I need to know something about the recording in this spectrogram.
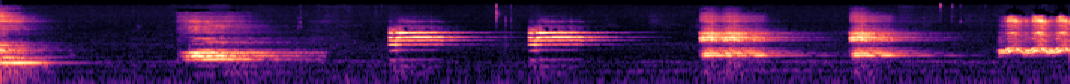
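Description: Boat horns and whistles sounding one after another: six separate blasts of different pitch, each starting sharply and fading over a second or two. Some are low, some high, later ones sound two notes together, and the last one wavers.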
